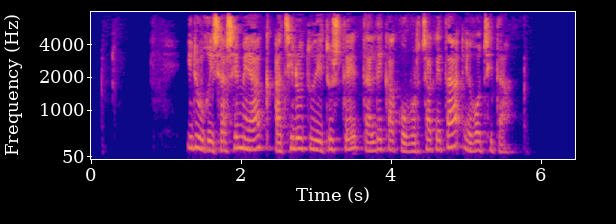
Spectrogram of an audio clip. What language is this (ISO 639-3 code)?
eus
